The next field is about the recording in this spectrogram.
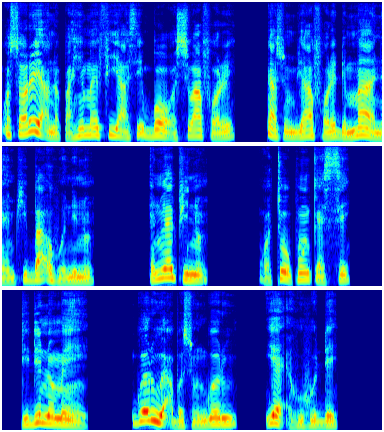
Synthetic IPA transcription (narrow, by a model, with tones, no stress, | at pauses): wɔ˨sɔ˨ɾɪ˦a˨nʊ̃˨pʰa˨ɦɪ̃˦mæ̃˦fi˦a˨sɪ˦bɔ˦ɔ˨ɕɪ˦wa˦fɔ˨ɾɪ˦ | n˦ã˨sʊ̃˨m˨d͡ʑᶣɥa˦fɔ˨ɾɪ˦dɪ˨mãː˦˨nã˨m˨t͡ɕʰᶣi˦ba˦ɔ˦ɦo˨nĩ˦nʊ̃˦ | ɛ˨nũ˦æ˦t͡ɕᶣi˦nʊ̃˦ | wɔ˨tʰʊ˦˨pʰʊ̃˦ŋ˦kʰɛ˨sɪ˦ | di˨di˦nʊ̃˦mɪ̃˨˦ | ɡo˦ɾu˦a̰˨bʊ˨sʊ̃˨ŋ˨ɡo˦ɾu˦ | jɛ˦æ̰˨ɦu˨hʊ˦dɪ˦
